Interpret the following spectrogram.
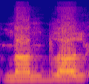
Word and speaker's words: Nandlall: l e l l so you should always say n e and d a l a l l so let me correct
